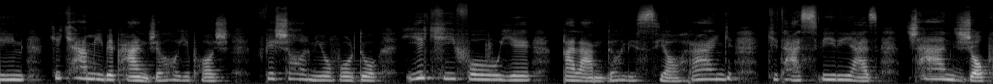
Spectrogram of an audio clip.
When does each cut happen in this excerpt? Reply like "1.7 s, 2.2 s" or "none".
none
